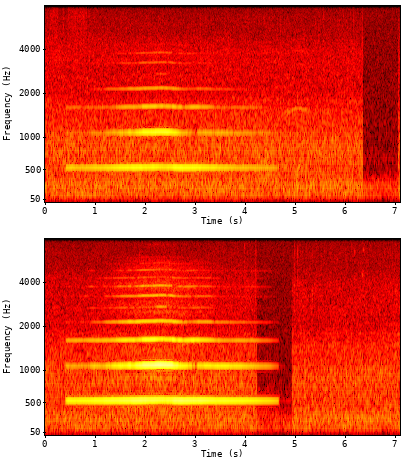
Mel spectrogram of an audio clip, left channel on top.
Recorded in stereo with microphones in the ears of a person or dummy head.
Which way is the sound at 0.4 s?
55° right (ahead or behind).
